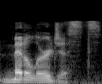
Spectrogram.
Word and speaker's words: metallurgists: I have to look it up on my paper here because I kept saying it wrong. I kept say, saying metallologists. That's not a thing. – They're yep. called mm. – metallurgists.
